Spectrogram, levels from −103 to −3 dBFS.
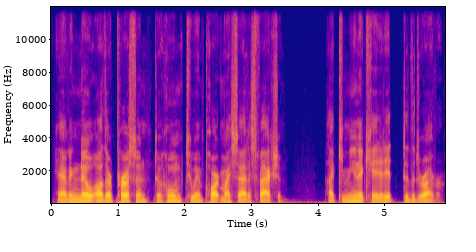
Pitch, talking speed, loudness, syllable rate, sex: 135 Hz, 160 wpm, -18 LUFS, 5.6 syllables/s, male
